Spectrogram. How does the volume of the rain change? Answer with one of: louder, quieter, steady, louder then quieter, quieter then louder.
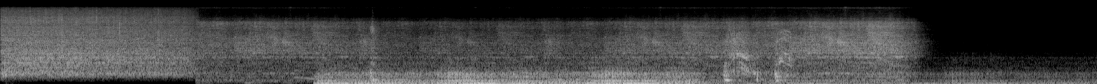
quieter then louder.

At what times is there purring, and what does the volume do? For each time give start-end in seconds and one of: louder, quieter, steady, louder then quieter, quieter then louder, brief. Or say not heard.
3.1-10.9 quieter.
